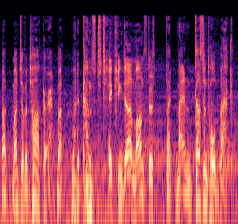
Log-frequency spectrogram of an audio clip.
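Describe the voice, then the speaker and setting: An actor playing a gruff but sentimental middle-aged father in a video game, stammering and hesitant. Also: mid-range voice, very animated, moderate pace, a bit bright. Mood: grateful, flustered. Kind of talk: video game dialogue acting. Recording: music behind.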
